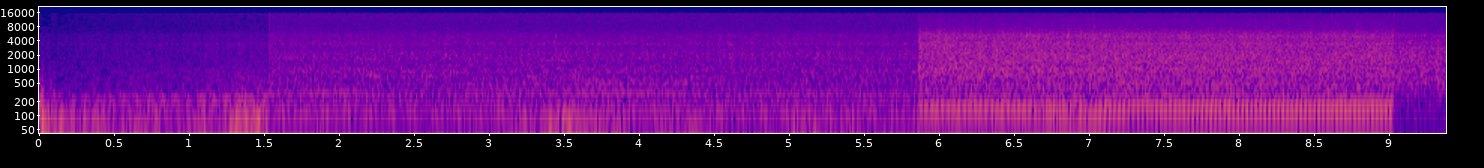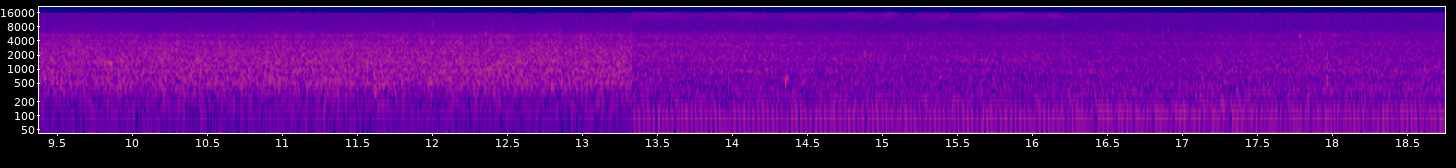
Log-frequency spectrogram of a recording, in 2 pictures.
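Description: Narrowboat diesel engine running steadily at low revs, with water and wind noise. It is louder for about three seconds a little over halfway through, then settles to a quieter, steady low hum.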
